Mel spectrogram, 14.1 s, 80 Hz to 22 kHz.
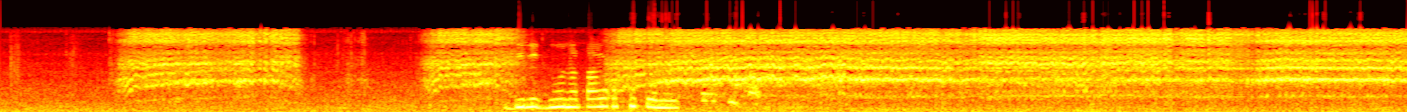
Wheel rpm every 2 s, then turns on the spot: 40, 80, 40, 120, 160, 160, 160.
none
